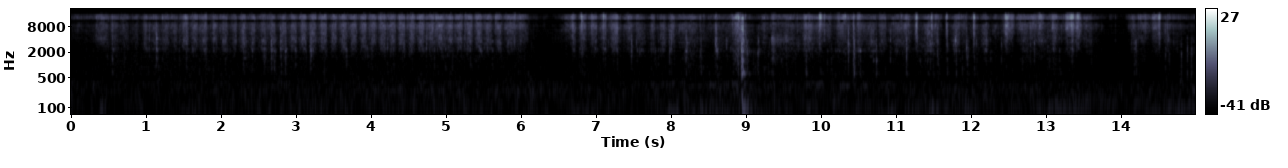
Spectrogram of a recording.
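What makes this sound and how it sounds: A gloved hand wipes and rubs a black, hand-sized, hollow-bodied plastic car phone holder with a textured grip face using a microfiber cloth. The result is a steady, soft scratchy rubbing over a low rumble, with bright swishes of the cloth and one sharper, louder scrape about nine seconds in.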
